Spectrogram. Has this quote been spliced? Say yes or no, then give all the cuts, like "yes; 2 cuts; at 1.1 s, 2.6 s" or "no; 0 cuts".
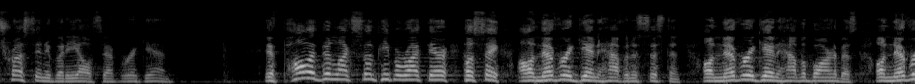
no; 0 cuts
